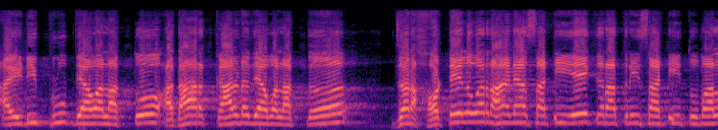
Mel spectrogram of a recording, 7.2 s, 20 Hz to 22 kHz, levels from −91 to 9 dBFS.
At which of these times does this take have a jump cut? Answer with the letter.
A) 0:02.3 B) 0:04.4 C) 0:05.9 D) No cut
D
